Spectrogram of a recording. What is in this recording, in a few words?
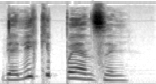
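paintbrush large desc, Belarusian; household; tools; tuxpaint-stamps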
